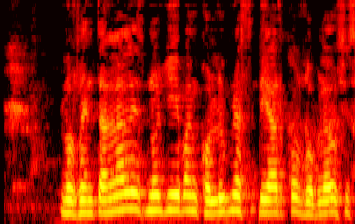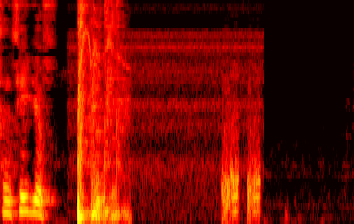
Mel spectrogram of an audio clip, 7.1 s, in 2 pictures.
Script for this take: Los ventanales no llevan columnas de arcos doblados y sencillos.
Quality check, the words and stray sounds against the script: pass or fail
fail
